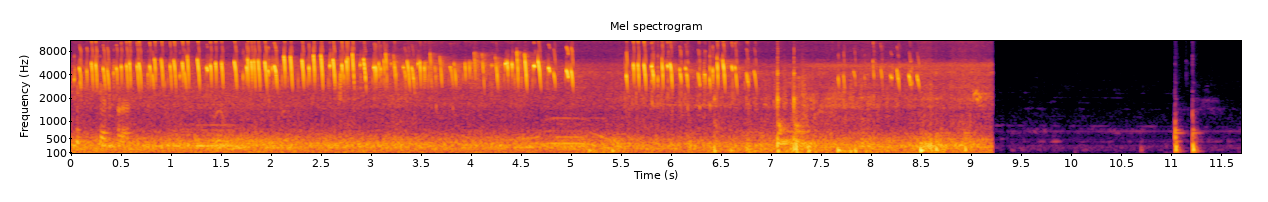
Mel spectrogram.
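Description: Chimney Swifts give rapid, high chittering chipper calls mixed with single sharp chip notes for about nine seconds, then silence with two faint clicks.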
